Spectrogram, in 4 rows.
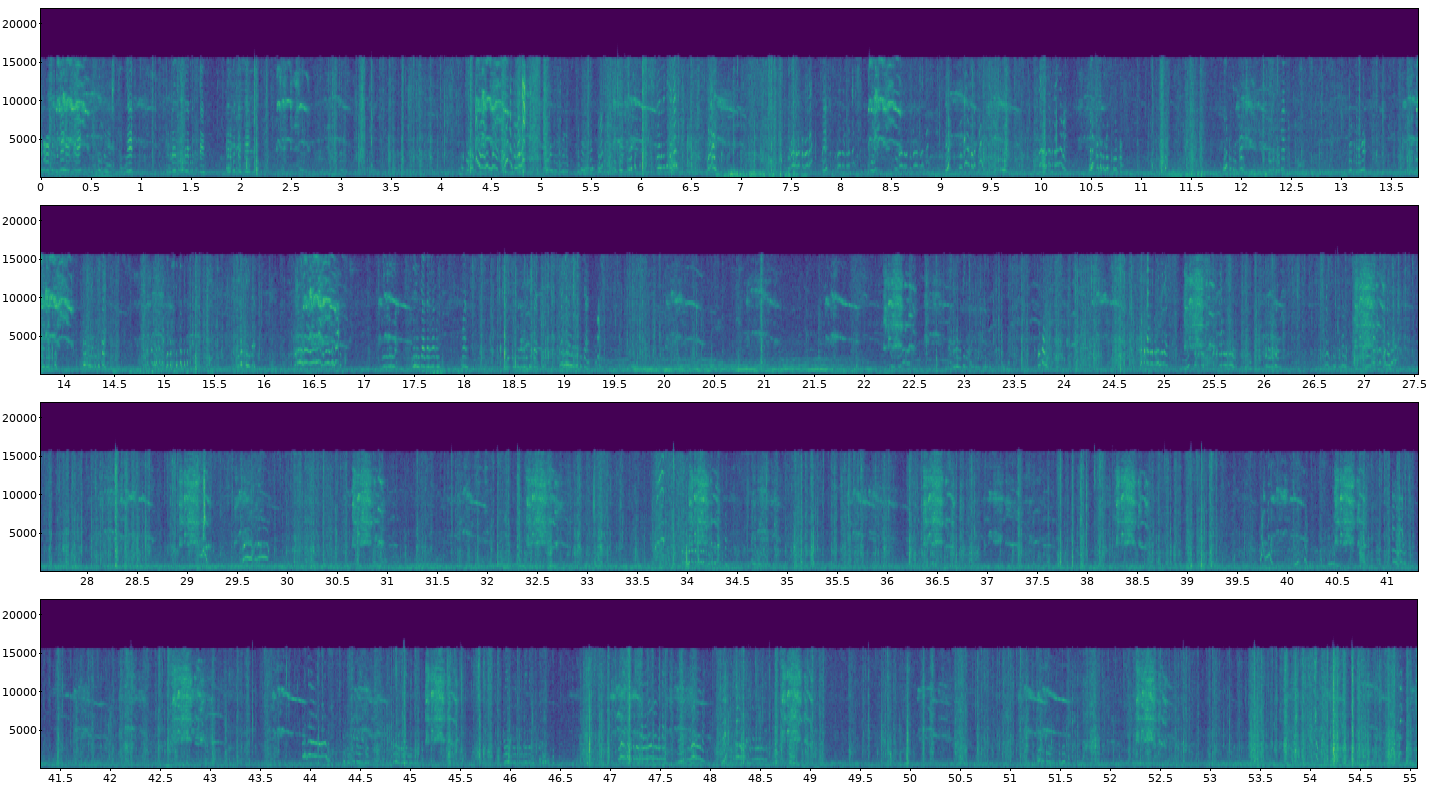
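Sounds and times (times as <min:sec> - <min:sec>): dry sticks crackling: 0:00.0 - 0:55.0
plastic sack rustling: 0:00.0 - 0:55.0.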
